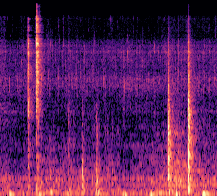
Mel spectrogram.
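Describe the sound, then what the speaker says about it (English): A tablespoon of butter fries in a pan with a soft, steady sizzle, broken by a few sharp clicks and taps of utensils against the pan. "Have a tablespoon of butter going right now."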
